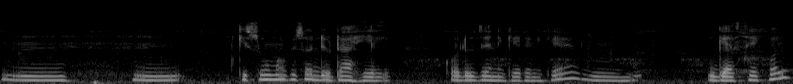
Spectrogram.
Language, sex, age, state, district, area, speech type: Assamese, female, 18-30, Assam, Jorhat, urban, spontaneous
